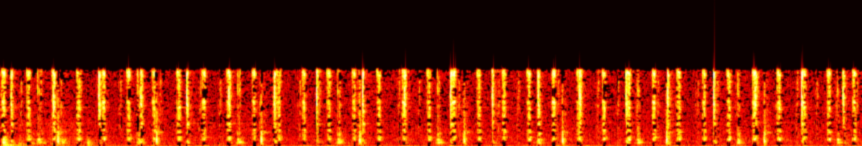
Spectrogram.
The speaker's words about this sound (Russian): Наступила гнетущая тишина, в которой слышно тиканье карманных часов.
